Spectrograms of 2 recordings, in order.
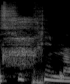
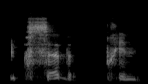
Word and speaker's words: subprime: La crise des supprimes. Crise des supprimes. Supprime, ça s'écrit comme supprime, quoi. Oui. Subprime. Normalement, sub prime. SUB, prime.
